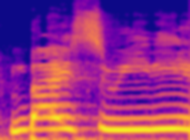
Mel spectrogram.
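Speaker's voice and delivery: high-pitched mock-sweet goodbye; cooing cat lady. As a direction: imitate a cat lady cooing to her pet.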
